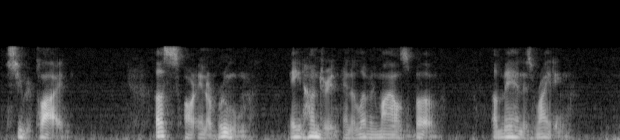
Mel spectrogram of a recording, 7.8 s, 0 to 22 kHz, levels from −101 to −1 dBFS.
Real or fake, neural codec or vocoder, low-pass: fake; vocoder, 22.05 kHz, 80 mel bands, WaveNeXt; 5.4 kHz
